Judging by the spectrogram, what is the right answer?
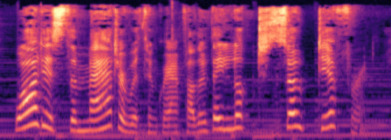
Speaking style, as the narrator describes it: Heidi exclaimed in her fright

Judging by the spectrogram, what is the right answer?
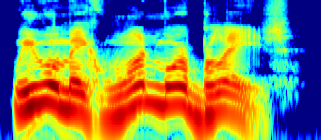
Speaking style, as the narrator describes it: said firmly

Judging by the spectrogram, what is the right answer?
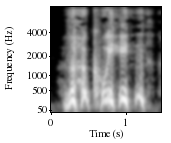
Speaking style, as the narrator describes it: said the other, laughing

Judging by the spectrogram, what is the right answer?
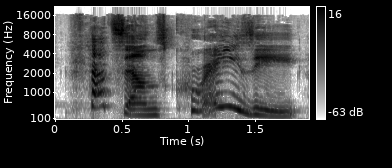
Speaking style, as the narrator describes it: laughed Jeff

